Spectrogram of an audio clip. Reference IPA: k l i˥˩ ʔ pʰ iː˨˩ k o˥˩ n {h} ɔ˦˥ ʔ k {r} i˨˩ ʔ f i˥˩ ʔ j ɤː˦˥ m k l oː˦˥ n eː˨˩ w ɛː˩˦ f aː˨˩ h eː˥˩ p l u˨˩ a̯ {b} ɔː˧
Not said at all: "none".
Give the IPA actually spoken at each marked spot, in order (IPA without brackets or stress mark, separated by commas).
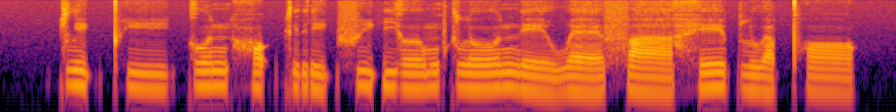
h, r, pʰ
